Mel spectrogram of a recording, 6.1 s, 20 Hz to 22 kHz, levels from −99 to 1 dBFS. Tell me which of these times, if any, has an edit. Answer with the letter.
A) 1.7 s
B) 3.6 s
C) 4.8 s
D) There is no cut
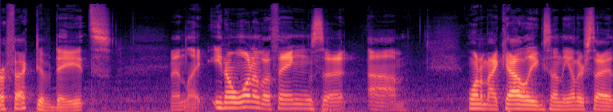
A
